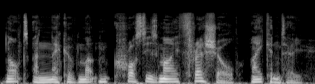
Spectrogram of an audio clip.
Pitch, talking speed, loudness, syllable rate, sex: 105 Hz, 230 wpm, -18 LUFS, 5.5 syllables/s, male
